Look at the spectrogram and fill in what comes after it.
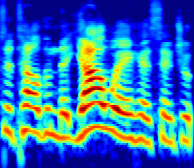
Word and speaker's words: Yahweh: We typically pronounce that name Yahweh.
